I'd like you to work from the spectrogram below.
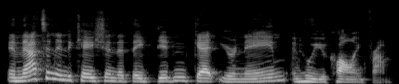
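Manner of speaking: ordinary talk, nothing marked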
